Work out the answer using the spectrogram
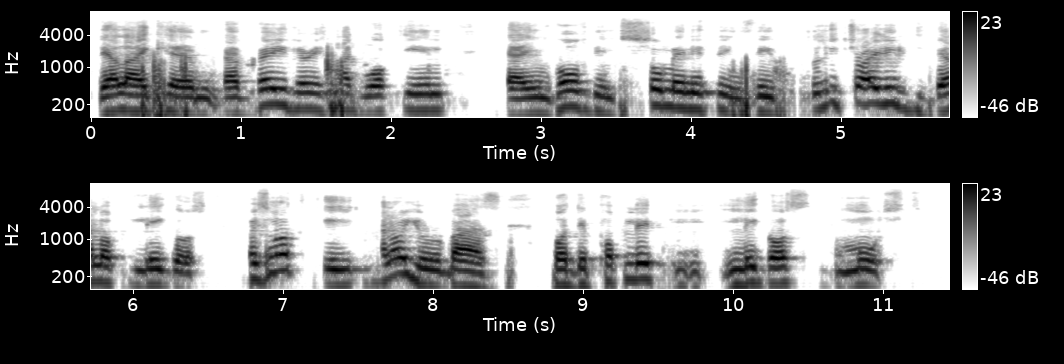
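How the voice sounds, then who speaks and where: A man from Nigeria, a guest in a political discussion, speaking in a measured, agreeable way. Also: on the high side, warm tone, dull audio, a little hiss or hum.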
